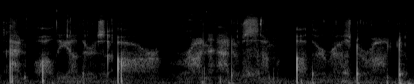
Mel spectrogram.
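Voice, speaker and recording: An ASMR host speaking entirely in a breathy, unvoiced whisper, chatting casually and conversationally with little asides. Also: moderate pace. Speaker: ASMR video creator and host. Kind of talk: whispered ASMR chit chat.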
